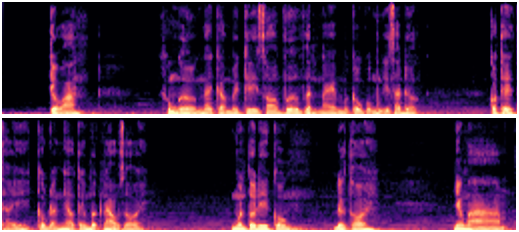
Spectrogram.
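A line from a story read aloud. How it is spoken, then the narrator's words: Sighing. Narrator (Vietnamese): Bạch Dực thở dài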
